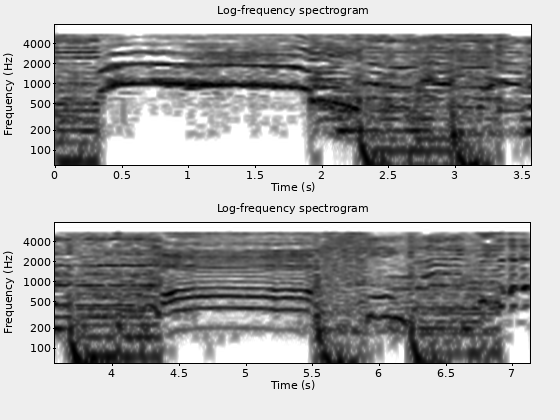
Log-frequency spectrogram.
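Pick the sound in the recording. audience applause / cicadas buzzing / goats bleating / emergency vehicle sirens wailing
goats bleating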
